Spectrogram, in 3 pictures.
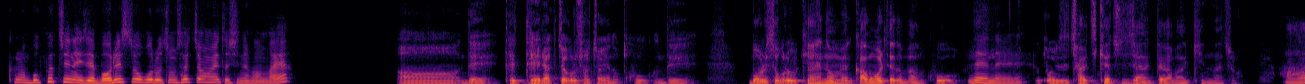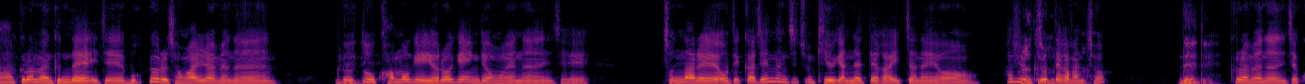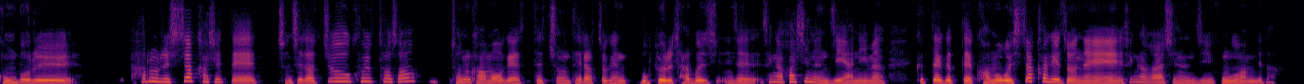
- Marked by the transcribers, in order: tapping
- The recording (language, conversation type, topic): Korean, unstructured, 어떻게 하면 공부에 대한 흥미를 잃지 않을 수 있을까요?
